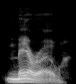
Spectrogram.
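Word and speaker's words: Merrow: So, my last name should be pronounced marrow, but it should be spelled with an E.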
